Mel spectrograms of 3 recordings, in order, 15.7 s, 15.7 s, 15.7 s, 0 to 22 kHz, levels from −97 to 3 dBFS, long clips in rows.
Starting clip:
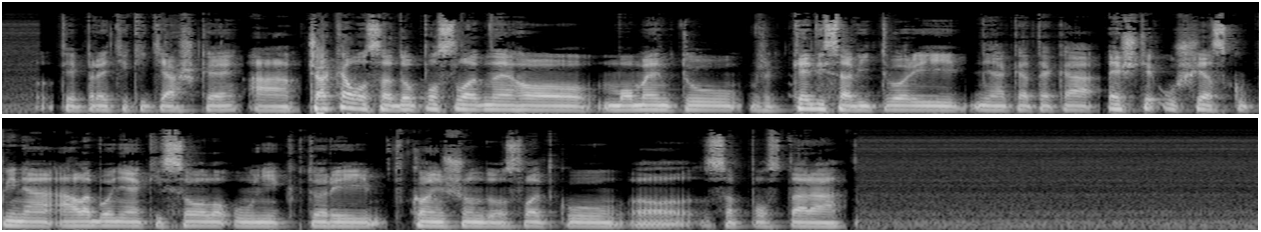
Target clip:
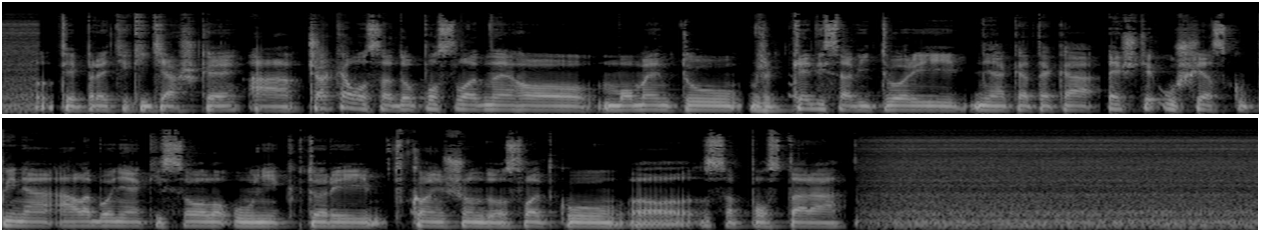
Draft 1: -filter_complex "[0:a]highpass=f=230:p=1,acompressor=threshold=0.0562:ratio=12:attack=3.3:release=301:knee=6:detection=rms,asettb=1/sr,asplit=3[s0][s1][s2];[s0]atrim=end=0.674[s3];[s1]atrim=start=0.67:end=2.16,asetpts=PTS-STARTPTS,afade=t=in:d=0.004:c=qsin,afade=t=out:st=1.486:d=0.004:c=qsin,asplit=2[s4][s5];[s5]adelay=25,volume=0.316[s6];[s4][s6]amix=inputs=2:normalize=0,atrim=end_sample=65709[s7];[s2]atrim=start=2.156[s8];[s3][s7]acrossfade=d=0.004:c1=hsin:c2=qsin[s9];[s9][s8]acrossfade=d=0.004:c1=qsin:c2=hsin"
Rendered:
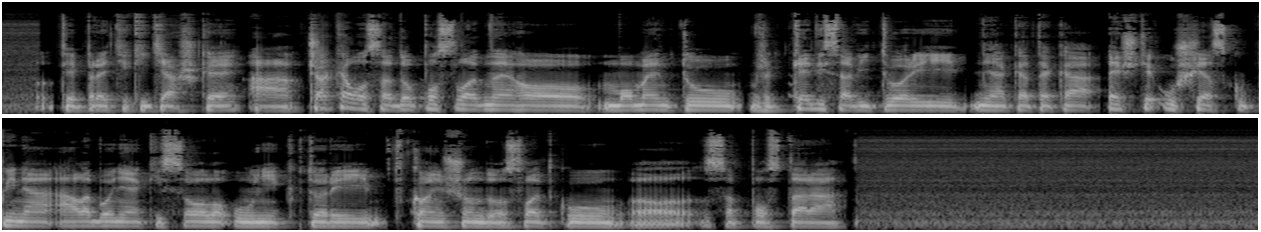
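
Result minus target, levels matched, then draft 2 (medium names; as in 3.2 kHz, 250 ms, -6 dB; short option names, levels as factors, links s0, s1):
compression: peak gain reduction -9.5 dB
-filter_complex "[0:a]highpass=f=230:p=1,acompressor=threshold=0.0168:ratio=12:attack=3.3:release=301:knee=6:detection=rms,asettb=1/sr,asplit=3[s0][s1][s2];[s0]atrim=end=0.674[s3];[s1]atrim=start=0.67:end=2.16,asetpts=PTS-STARTPTS,afade=t=in:d=0.004:c=qsin,afade=t=out:st=1.486:d=0.004:c=qsin,asplit=2[s4][s5];[s5]adelay=25,volume=0.316[s6];[s4][s6]amix=inputs=2:normalize=0,atrim=end_sample=65709[s7];[s2]atrim=start=2.156[s8];[s3][s7]acrossfade=d=0.004:c1=hsin:c2=qsin[s9];[s9][s8]acrossfade=d=0.004:c1=qsin:c2=hsin"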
